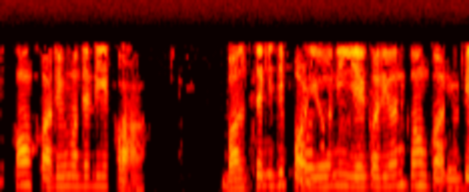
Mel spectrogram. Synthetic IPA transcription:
kɔ̃kɔɾibmɔd̪ʱeɖiekɔɦɔ̰ | bɔlsekit͡ʃʰipɔɽioniekɔɾionikɔ̃ɦũkɔɾibɖi

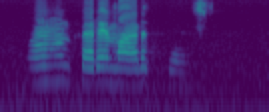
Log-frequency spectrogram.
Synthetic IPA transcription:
ɯːsɐɾemaːɽɯt̪ːɯ

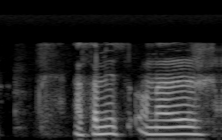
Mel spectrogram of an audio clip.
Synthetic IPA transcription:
asamisɔnaɾ

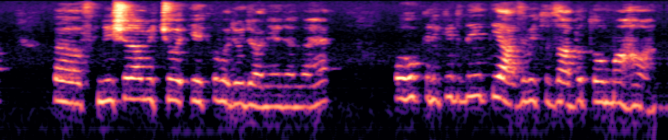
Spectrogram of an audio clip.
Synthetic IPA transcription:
pʰɪnɪːʃɾãːʋɪt͡ʃõːʔɪkʋəd͡ʒõːd͡ʒaːnjaːd͡ʒãːnd̪aːɦɛː | ʊɦkɾɪkɪʈd̪eːɪt̪ɪaːzʋɪt͡ʃzəbt̪õːməɦaːn

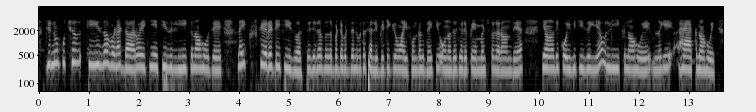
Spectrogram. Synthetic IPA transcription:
d͡ʒɪnːũːkʊt͡ʃʰt͡ʃiːzd̪aːbəɽaːɖəːɾɦoːeːkɪeːt͡ʃiːzliːknãːɦoːd͡ʒeːlaːɪksɪ̥kjoːɾɪʈiːt͡ʃiːzʋaːst̪eːd͡ʒeːɽaːmət̪ləbːəɖːeːbəɖeːd̪enũːpət̪aːsɛːlɪːbɾɪʈiːk̬jõːaːipʰoːnɾəkʰd̪eːɛːkɪʊnãːd̪eːd͡ʒeːɽeːpeːmɛ̃ːɳʈspəɡɛːɾãːnd̪eːɛːjãːʊnãːd̪iːkoːiːbiːt͡ʃiːzeːɡiːɛːoːliːknaːɦoːeːmət̪ləbkeːɦɛːknaːɦoːeː

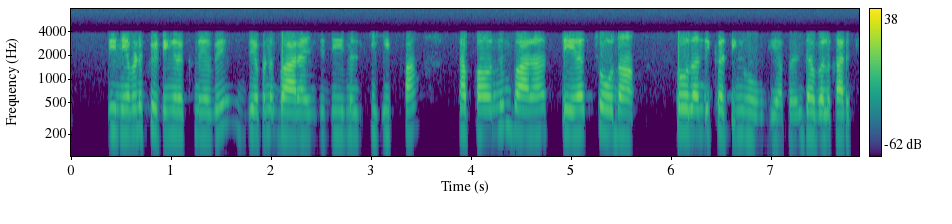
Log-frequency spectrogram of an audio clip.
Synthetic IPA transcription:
d͡ʒɪneːapɳeːpʰiːʈɪŋɡɾəkʰɳeːoːbeːd͡ʒeːəpɳeːbaːɾãːɪ̃ɲt͡ʃd̪iːməlkiːɦɪpːaː | t̪aːpãːʊnːũːbaːɾãːt̪eːɾãːt͡ʃɔːd̪ãː | t͡ʃɔːd̪ãːd̪iːkəʈɪŋɡɦõːŋɡiːaːpnẽːɖəbəlkəɾkeː

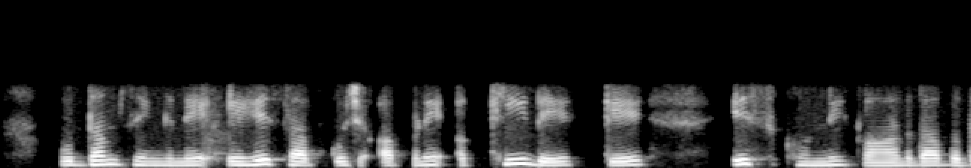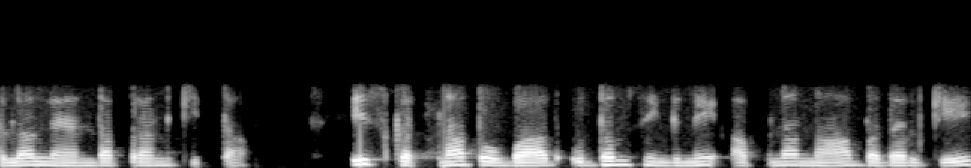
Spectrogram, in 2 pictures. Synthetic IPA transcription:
ʊd̪ʱːəmsɪ̃ŋɡneːɪɦsəbkʊt͡ʃʰa̰ːpɳeːʔəkʰːĩːd̪eːkːeː | ɪsɡʱʊniːkãːɳɖd̪aːbəd̪laːlɛːnd̪aːpɾəɳkiːt̪a̰ː | ɪsɡʱəʈnaːt̪õːbaːd̪ʊd̪ʱːəmsɪ̃ŋɡneːʔaːpnaːnãːbəd̪əlkeː

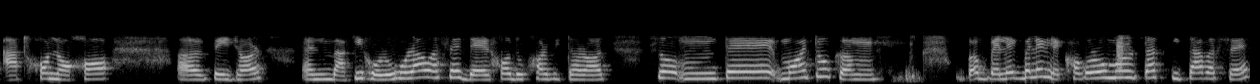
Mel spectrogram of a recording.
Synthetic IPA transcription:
a̰tʰxɔnɔxɔ | pezʱɔɹ | bakixoɹuɦuɹawasɛdɛɹxɔdukʰɔɹbʱitɔɹɔt̚ | sotɛmojtʊk | bɛlɛɡ̚bɛlɛɡlɛkʰɔkoɹʊmʊɹtat̚kitapasɛ

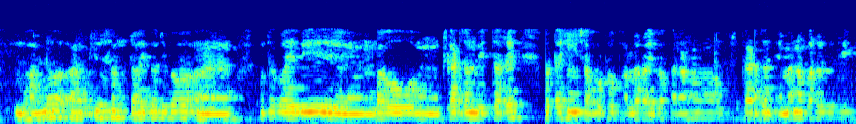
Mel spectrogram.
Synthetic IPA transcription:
bʱɔlɔat̪iosɔɾɔɦjpɔɾibɔ | ut̪ɔkɔebi | aukʰi̥kaɾd͡ʒɔnbʱit̪ɔɾeoʈaɦĩsɔbuʈʰubʱɔlɔɾɔɦibɔkaɾɔɽ̃ɔkɾikad͡ʒɔnemanɔɡʱɔɾɔɾud̪i

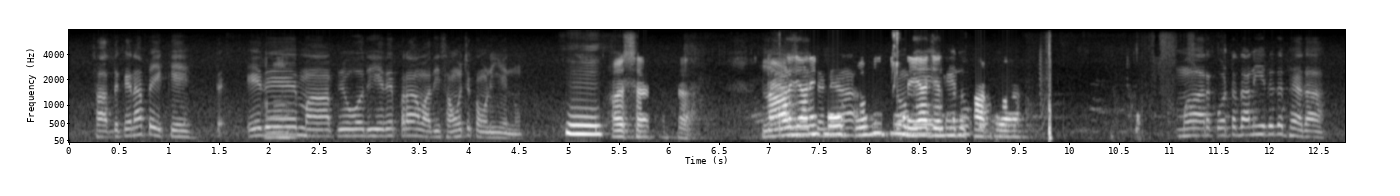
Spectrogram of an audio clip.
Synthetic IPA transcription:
səd̪kenãːpeːkeːt̪e | eːd̪eːmãːpɪjoːd̪iːeːd̪eːpəɾaːʋãːd̪iːsaũt͡ʃəkəːɳiːeːnũː | əʃʰaːət͡ʃʰːa̰ː | naːld͡ʒaːniːeːoːbiːt͡ʃonẽːaːd͡ʒɪnmət̪sʰaːkoːaː | məaɾkoʈd̪aːnĩːed̪eːd̪eːpʰɛːd̪aː

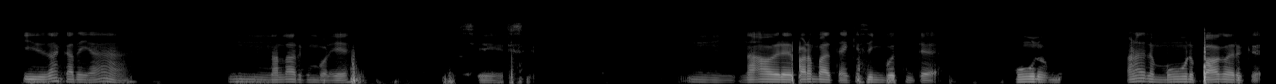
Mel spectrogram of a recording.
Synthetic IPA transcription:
ɪðɯt̪ãːkɐðɐjaː | nɐlːaːɪɾɯkːɯmpoːɽɐje | sɐɾsɐɾ | nãːɔɾɯpɐɽɐmpaːɾt̪ːẽːkɪsɪŋɡ̚poːt̪ːɯnʈːɯ | muːɳɯ | aːnaːɪðɪlɐmuːɳɯpaːɣɐ̃ɪɾɯkːɯ

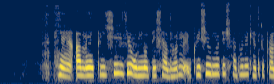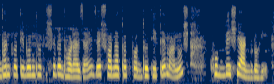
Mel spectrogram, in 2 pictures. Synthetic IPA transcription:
hɛamekɾiʃiɾd͡ʑeunːot̪iʃad̪ʱonkɾiʃiunːot̪iʃad̪ʱoneɾkʰet̪ːɾepɾod̪ʱanpɾot̪ibond̪ʱokɦiʃebed̪ʱɔɾad͡ʑaed͡ʑeʃɔnat̪onpɔd̪ʱːot̪it̪emanuʃkʰubːeʃiaɡɾoɦḭ

